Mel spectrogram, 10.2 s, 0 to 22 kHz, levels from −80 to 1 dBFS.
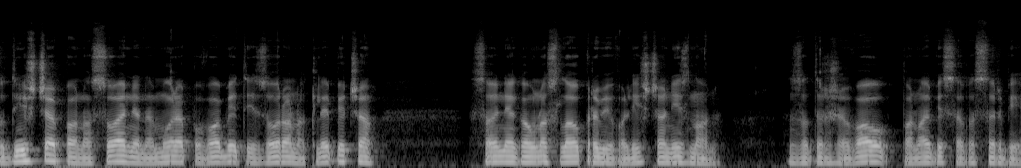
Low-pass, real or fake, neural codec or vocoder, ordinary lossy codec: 14.4 kHz; fake; vocoder, 44.1 kHz, 128 mel bands every 512 samples, BigVGAN v2; none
